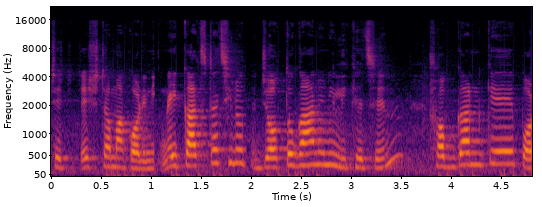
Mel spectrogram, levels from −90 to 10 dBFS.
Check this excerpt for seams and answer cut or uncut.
cut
